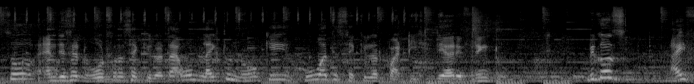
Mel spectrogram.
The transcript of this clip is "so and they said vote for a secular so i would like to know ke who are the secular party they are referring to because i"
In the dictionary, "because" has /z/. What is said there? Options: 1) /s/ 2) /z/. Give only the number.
2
